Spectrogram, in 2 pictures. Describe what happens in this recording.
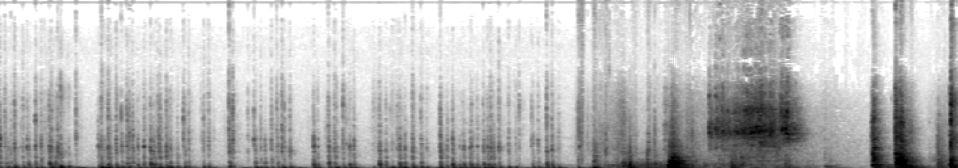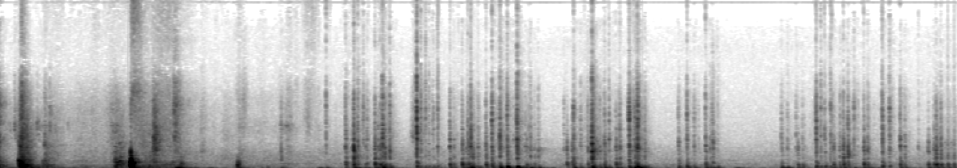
I was working on a laptop, then I stood up, drew the curtains, opened the window, and sat working back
